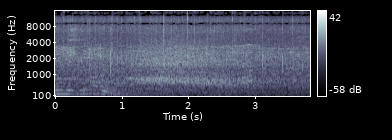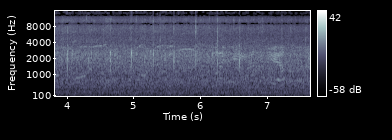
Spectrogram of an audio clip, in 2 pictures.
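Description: A large stadium crowd roars and cheers loudly in the open air.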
